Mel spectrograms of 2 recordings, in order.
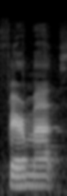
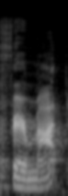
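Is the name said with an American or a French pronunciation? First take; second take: French; American. First: The name is said with a French pronunciation. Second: The name is said with an American Midwest pronunciation. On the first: "if you speak French" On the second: "if you grew up in the Midwest"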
